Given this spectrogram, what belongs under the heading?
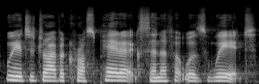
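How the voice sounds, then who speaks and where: A woman's voice: fairly low pitch, level tone, a little fast. An older woman with a New Zealand accent, a business co-founder, reflecting on her upbringing and early years. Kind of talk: interview recollection.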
